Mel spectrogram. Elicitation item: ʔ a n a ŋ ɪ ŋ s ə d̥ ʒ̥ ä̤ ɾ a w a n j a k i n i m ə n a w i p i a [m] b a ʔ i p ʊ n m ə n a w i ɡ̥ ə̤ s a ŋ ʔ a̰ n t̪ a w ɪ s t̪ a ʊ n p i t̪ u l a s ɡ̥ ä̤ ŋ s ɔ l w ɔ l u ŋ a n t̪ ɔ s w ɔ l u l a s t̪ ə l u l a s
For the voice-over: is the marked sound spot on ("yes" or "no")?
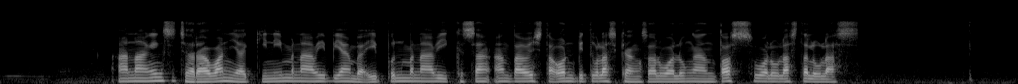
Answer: yes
